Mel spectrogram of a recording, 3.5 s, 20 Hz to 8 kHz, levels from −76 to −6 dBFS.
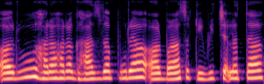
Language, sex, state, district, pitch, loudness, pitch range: Bhojpuri, female, Uttar Pradesh, Gorakhpur, 235 Hz, -15 LUFS, 215-240 Hz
